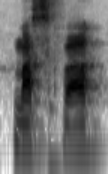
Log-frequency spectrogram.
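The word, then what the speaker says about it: Москва: Moskva.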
